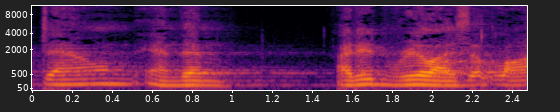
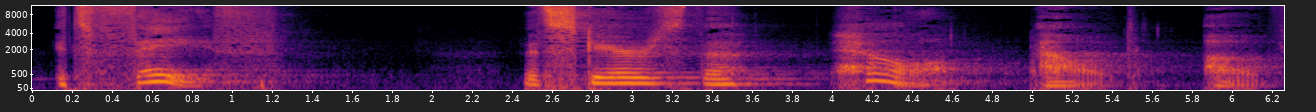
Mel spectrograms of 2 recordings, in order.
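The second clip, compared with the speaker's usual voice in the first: ordinary talk, nothing marked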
